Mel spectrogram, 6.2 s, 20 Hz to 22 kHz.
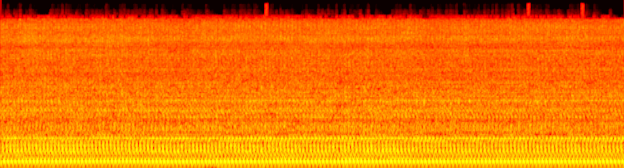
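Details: Yard Machines 13.5 HP Tecumseh 38" riding mower, free tractor, after fixing slow cranking: loud, even single-cylinder thump about three beats a second with steady hum, no misses or tapping; engine running fine.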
